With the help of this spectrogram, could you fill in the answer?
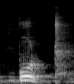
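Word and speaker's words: put: তো এখানে একটি ব্যতিক্রম শব্দ রয়েছে, সেটি হলো পিইউটি পুট। এটার উচ্চারণ পাঠ না হয়ে পুট হবে। তো এই শব্দটি একটু তোমরা মনে রাখবে, এখানে পাঠ না হয়ে পুর উচ্চারণ হচ্ছে।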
